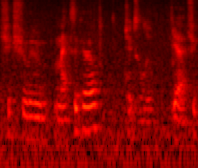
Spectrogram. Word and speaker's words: Chicxulub: They also eventually found an impact crater in, let's see if I can say it right, Chicxulub, Mexico? Chicxulub. Yeah, Chicxulub.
